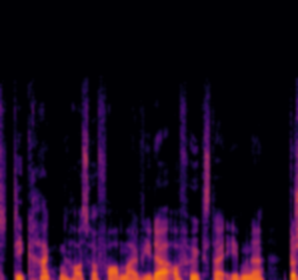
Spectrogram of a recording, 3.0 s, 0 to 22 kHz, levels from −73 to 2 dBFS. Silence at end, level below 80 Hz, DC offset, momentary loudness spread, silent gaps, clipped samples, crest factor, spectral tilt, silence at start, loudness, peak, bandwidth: 0 s; -70 dBFS; under 0.1%; 6 LU; none; under 0.1%; 16 dB; -5.5 dB/octave; 0 s; -26 LUFS; -8 dBFS; 16 kHz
